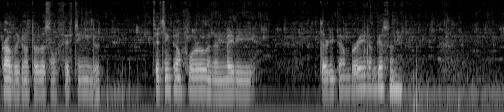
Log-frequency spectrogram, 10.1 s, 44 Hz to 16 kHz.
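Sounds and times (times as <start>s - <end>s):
soft plastic ticks: 6.4s - 9.3s.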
